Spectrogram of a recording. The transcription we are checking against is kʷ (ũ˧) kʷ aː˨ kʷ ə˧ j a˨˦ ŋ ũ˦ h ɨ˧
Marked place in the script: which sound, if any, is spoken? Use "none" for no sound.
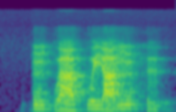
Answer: ũ˧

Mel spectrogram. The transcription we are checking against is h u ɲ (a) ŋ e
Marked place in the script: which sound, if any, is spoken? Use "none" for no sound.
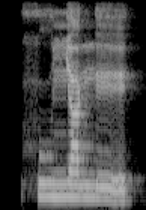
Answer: a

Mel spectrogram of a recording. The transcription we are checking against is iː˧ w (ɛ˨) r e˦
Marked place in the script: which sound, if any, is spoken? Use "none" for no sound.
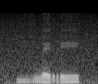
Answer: ɛ˨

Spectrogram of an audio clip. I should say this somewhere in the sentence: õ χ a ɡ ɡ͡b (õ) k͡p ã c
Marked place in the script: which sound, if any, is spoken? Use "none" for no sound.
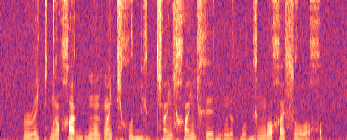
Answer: õ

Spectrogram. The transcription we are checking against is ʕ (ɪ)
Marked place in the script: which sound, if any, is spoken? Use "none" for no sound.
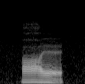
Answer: ɛ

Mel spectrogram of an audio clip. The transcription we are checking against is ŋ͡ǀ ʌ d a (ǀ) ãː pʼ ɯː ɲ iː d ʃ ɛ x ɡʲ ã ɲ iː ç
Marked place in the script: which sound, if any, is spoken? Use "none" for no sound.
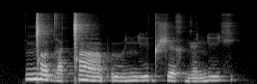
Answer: ǀ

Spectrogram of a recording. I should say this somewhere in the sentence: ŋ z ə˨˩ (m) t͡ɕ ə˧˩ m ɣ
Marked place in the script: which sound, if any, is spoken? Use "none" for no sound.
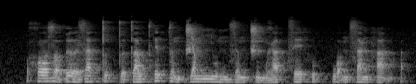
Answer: m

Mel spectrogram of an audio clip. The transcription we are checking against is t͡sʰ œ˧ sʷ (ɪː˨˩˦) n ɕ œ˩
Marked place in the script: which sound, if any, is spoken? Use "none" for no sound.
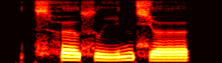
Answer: iː˨˩˦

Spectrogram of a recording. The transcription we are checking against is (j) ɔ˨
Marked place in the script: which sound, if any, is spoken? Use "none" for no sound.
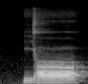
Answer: j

